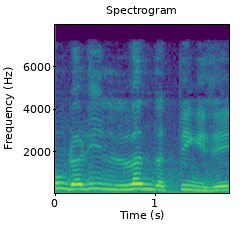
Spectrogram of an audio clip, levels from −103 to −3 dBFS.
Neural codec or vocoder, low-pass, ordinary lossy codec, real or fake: autoencoder, 48 kHz, 128 numbers a frame, DAC-VAE, trained on Japanese speech; 7.2 kHz; MP3, 64 kbps; fake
